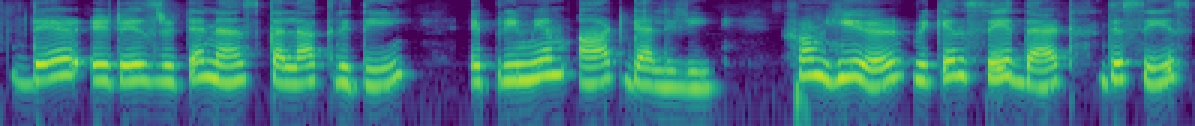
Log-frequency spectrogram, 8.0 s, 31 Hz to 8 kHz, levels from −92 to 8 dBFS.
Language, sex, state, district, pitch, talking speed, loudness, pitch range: English, female, Odisha, Malkangiri, 235 Hz, 135 wpm, -13 LUFS, 215-265 Hz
